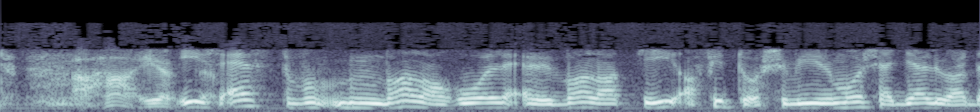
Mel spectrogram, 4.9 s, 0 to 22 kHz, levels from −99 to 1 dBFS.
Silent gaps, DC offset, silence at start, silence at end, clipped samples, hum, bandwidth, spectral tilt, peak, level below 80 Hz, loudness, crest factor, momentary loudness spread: none; under 0.1%; 0 s; 0 s; under 0.1%; none; 3.9 kHz; -7 dB/octave; -2 dBFS; -52 dBFS; -13 LUFS; 10 dB; 5 LU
